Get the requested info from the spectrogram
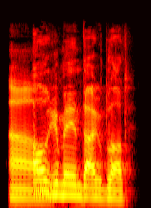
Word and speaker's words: Algemeen Dagblad: he writes in Algemeen Dag. Is that what it is? Algemeen Dag. – Close enough. – I bet you I pronounced it right. Dagblad. – Algemeen Dagblad.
